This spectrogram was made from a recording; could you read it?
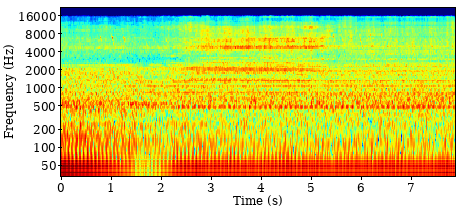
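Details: Condenser unit after replacing bad run capacitor with a 40 µF (40+5, fan side unused): steady compressor hum, fan whooshing evenly, no stalling or buzzing; running normally.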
